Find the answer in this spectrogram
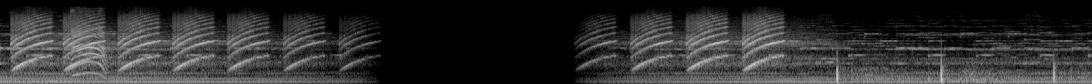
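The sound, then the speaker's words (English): A loud electronic alarm in Zedo's control room whoops in rapid repeating rising sweeps, breaks off into silence for about two seconds, then resumes over a low steady hum with a few sharp clicks. “Zedo hears the alarm and finds Colin and Clara in his control room.”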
